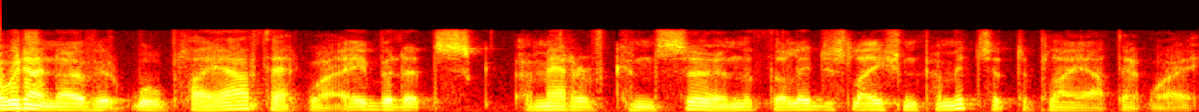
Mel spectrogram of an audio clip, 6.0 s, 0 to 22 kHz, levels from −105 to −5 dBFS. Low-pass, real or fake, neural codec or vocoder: 7.2 kHz; real; none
